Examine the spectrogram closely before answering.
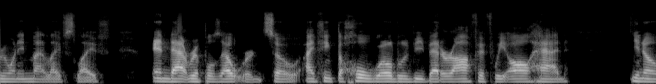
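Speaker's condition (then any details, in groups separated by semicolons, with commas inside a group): No condition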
